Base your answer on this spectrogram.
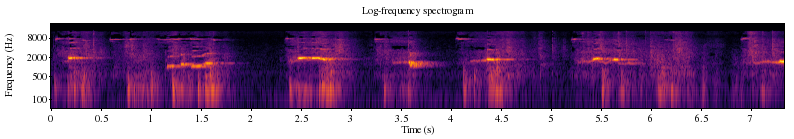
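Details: Playful sausage dog puppies let out thin, high whining squeals that bend and wobble, broken by brief yips and scrabbling noises, in uneven bursts with short pauses between them.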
